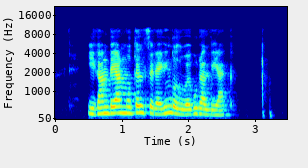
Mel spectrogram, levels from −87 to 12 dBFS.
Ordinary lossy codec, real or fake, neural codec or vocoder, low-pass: Opus, 24 kbps; real; none; 9.9 kHz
